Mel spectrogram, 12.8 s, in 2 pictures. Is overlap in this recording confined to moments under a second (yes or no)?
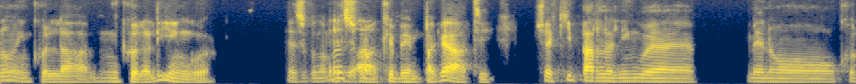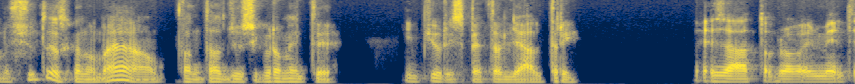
yes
